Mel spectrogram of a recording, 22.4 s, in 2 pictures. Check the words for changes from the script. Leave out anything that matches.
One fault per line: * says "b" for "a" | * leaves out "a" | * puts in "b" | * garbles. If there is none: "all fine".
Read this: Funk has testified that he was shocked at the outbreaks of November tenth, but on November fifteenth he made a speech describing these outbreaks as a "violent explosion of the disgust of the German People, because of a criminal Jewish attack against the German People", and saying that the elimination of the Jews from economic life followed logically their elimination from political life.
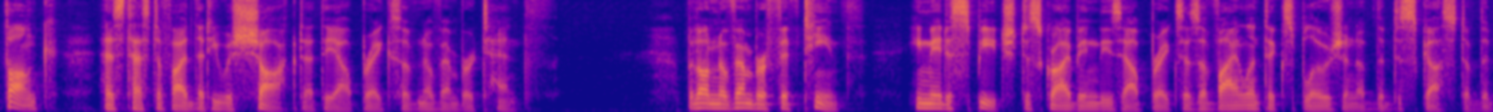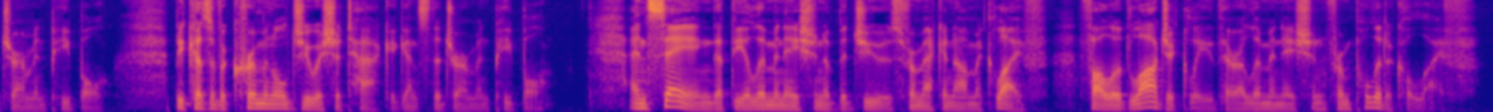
all fine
